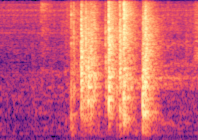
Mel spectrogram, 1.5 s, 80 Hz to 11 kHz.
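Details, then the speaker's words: Toshiba SD6100 DVD player (2008) with no-play fault, at power-on: quick burst of three or four clattery mechanical clicks from the loader, then quiet; a belt suspected, possibly more. "Sounds like it could be a belt, but it could be more than that."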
